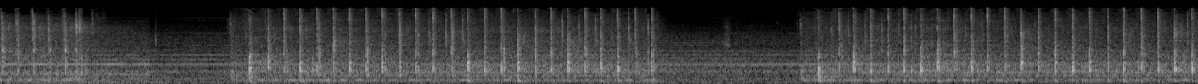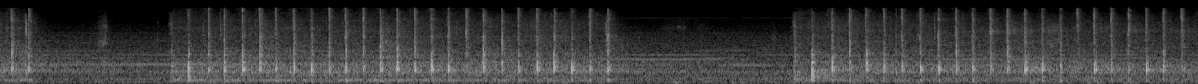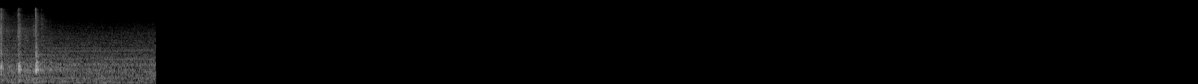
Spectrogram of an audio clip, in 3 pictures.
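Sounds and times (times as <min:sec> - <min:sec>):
feeder machine rapid clicks: 0:00.0 - 0:01.0, 0:02.3 - 0:06.7, 0:08.0 - 0:12.4, 0:13.7 - 0:18.2, 0:19.9 - 0:24.5
motor hum: 0:00.0 - 0:25.4.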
